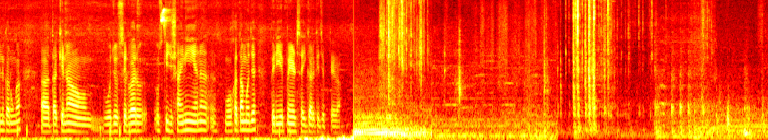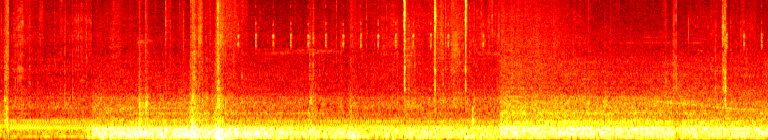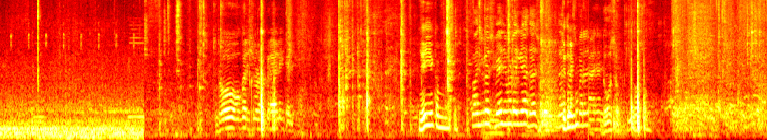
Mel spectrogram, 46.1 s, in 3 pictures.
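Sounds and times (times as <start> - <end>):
road noise: 7.0 - 11.0, 13.0 - 34.9
car engine starting and idling: 7.1 - 8.6, 13.1 - 33.6
keys clicking in ignition: 7.6 - 8.6, 11.2 - 13.1.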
